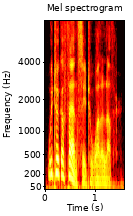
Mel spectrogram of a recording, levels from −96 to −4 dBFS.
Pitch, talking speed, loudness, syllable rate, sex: 110 Hz, 265 wpm, -18 LUFS, 7.4 syllables/s, male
